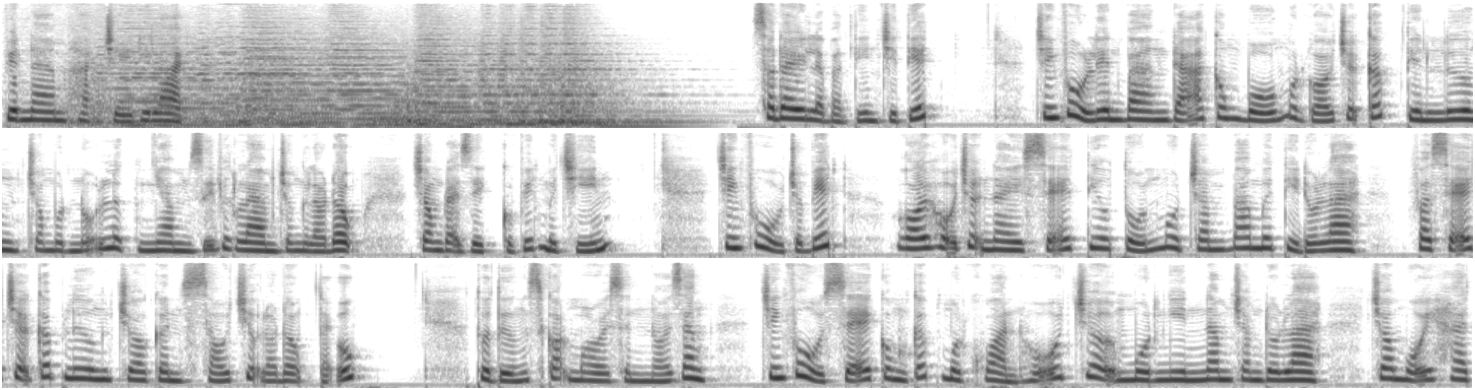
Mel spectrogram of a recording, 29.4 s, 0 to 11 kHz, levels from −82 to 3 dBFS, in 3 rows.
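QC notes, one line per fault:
Nothing stood out on listening.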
